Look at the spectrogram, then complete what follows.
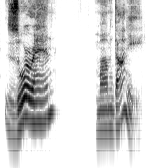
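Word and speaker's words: Zohran Mamdani: And here is Zoran Mamdani.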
